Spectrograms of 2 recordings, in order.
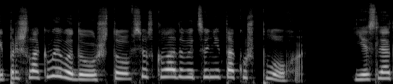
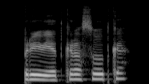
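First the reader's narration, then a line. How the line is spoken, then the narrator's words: Smirking. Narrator (Russian): хмыкнул один из них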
